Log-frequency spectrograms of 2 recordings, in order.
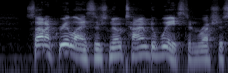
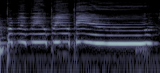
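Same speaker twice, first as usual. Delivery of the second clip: very high pew-pew sounds; laser gun noises; 4 dB louder, slower than usual. Pretend. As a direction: fire off squealed toy laser shots.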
